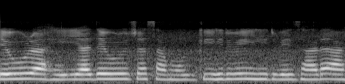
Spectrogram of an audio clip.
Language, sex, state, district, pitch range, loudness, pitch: Marathi, male, Maharashtra, Chandrapur, 230-250 Hz, -15 LUFS, 245 Hz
